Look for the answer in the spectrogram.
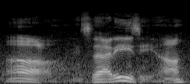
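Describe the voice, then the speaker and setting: Skeptical detective's partner for a game: deep, lively, streetwise, faint street noise behind. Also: male voice, a little slow, full character voice. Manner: skeptical, slangy. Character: streetwise, grumbling male detective's sidekick. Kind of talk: English video game voice acting.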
